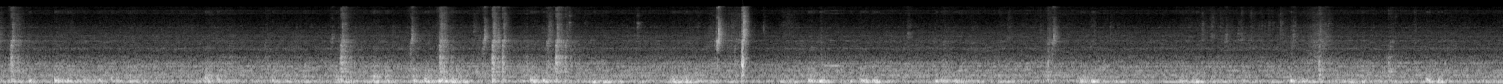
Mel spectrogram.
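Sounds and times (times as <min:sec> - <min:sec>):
wheel clacks over rail joints: 0:00.0 - 0:00.8, 0:03.3 - 0:11.2
train interior rumble: 0:00.0 - 0:15.0.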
